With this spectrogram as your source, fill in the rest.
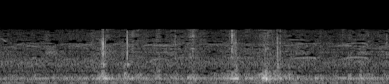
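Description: Twigs crackle and snap as a large bird shifts about in its nest.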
